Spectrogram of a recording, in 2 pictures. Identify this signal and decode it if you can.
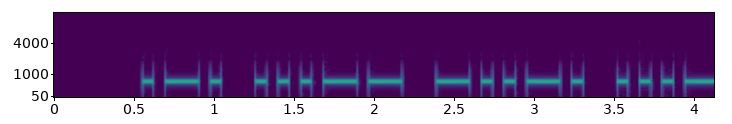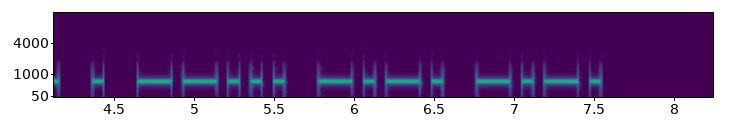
Morse code, heard as a keyed tone, about 17 wpm, 700 Hz. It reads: R3/VE7CC
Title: Call Signs - 17wpm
